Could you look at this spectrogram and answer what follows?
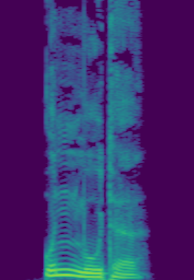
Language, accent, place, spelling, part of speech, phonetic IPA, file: German, Germany, Berlin, Unmute, noun, [ˈʊnˌmuːtə], De-Unmute.ogg
- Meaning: nominative/accusative/genitive plural of Unmut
